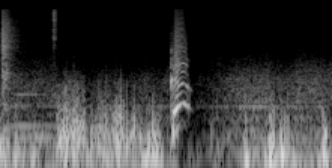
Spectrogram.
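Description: Outdoor background of wind on the microphone and traffic rumble, with a short rising call a little past a second in.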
